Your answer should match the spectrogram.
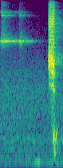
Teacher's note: if you don't release your tongue from the top, ch, only when you release the cha sound comes. But if you don't release, nothing comes out. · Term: stop consonant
